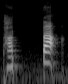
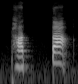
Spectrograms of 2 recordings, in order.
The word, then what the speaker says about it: 받다: So the pronunciation is like this. 받다. 받다 is the natural pronunciation.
